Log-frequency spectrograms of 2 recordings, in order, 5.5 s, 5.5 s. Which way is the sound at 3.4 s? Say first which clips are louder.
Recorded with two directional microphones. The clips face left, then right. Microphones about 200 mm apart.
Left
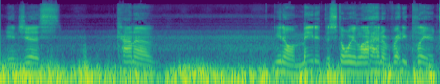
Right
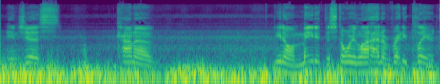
Right 1 dB; 10° right (ahead or behind).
